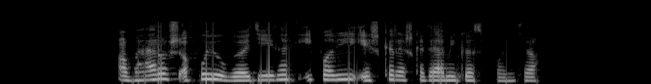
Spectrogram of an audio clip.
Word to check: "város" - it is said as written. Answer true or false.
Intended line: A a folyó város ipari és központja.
false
